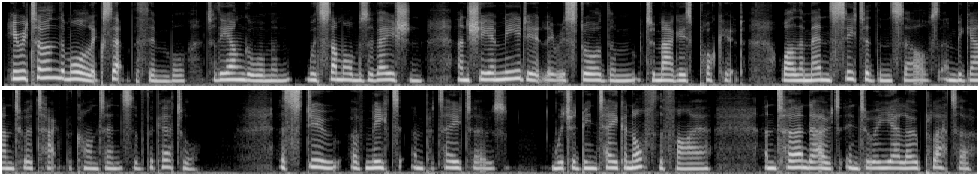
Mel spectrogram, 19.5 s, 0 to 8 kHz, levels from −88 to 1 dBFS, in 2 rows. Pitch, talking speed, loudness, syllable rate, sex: 215 Hz, 165 wpm, -21 LUFS, 5.4 syllables/s, female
